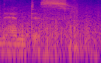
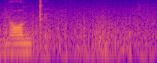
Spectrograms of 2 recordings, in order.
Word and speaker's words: Nantes: castle in Nantes, or Nantes, as the French pronounce it.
